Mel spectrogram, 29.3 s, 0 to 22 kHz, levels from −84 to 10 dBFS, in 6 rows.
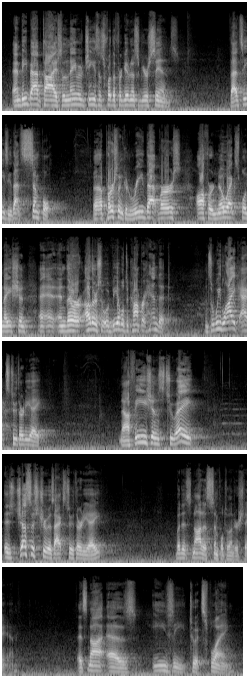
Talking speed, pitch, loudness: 140 wpm, 145 Hz, -13 LUFS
